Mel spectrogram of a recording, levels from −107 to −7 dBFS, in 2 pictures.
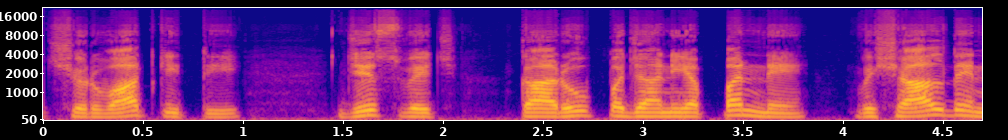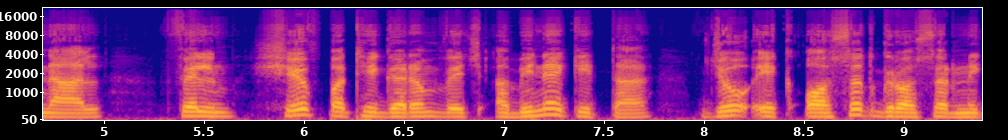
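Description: From start to finish the speech carries plainly audible Opus compression artefacts, the likely result of encoding at a low bitrate in the region of 24 kbps. The codec holds the energy in each band but, short of bits, refills the finer detail with folded or noise-like content, so tones come out rough and grainy instead of swirly. The bandwidth stays full, with content reaching up to about 20.2 kHz.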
